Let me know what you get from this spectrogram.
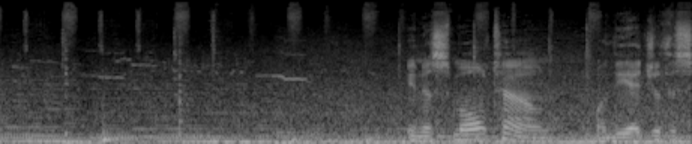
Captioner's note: voiceover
